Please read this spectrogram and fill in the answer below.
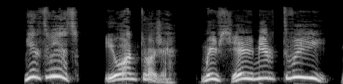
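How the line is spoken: Sudden yell. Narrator (Russian): мигом завопил казначей

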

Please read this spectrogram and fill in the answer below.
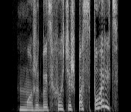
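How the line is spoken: Laughing. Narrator (Russian): рассмеялась принцесса

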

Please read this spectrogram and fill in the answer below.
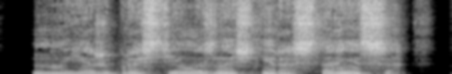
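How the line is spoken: Timid guess. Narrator (Russian): робко предположила она

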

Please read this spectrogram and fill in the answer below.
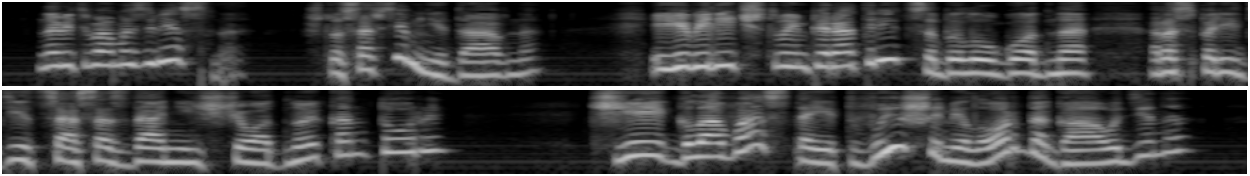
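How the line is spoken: Calm. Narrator (Russian): Сварог спокойно сказал

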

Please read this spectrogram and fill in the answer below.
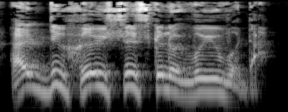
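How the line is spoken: Dull deep bass. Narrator (Russian): глух пробасил хозяин, тот самый бородатый тип

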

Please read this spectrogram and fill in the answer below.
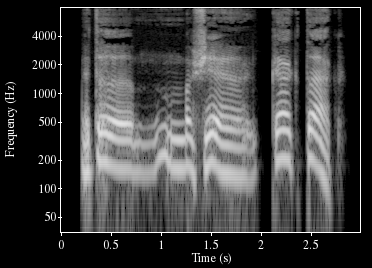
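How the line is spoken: Forced out, stunned. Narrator (Russian): выдавил из себя директор

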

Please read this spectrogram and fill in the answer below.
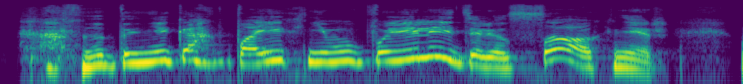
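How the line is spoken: Delighted yell. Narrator (Russian): Восхищенно завопил он

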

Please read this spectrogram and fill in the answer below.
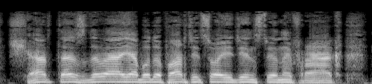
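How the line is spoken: Gloomy mutter. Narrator (Russian): мрачно пробормотал Кристиан Токс

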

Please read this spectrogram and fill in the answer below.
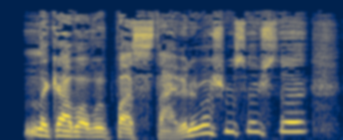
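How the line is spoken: Cheerful question. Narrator (Russian): весело спросил Лонгстафф у князя

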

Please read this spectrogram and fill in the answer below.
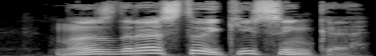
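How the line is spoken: Cheerful loud bark. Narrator (Russian): весело гаркнул толстяк

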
